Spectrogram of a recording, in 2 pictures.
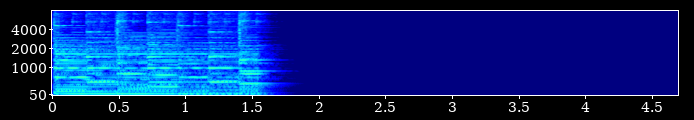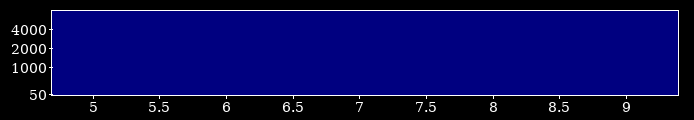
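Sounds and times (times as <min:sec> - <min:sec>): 
1980s style music: 0:00.0 - 0:01.7.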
